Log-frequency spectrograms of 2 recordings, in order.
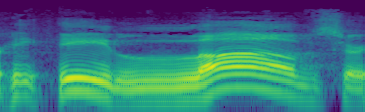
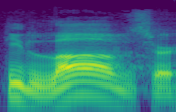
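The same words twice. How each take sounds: First: "loves" stretched out slow and higher, sighing; "he loves her" drawn out, with "loves" leaned on long; stress on loves. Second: Said in the usual way. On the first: Shown as a demonstration. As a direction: linger on "loves" as if swooning. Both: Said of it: "notice the repetition of the word love".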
